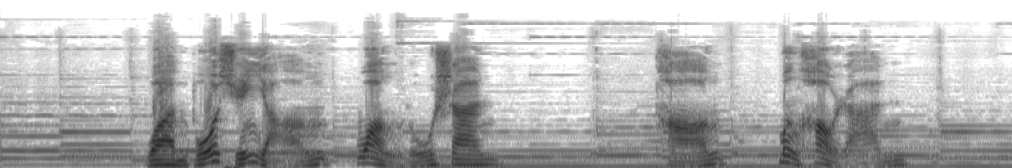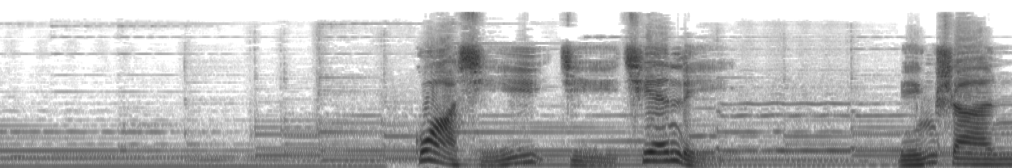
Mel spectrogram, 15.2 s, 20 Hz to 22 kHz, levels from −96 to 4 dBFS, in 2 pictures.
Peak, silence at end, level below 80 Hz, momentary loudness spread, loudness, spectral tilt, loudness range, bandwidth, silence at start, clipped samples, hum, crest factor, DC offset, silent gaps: -4 dBFS; 0 s; -42 dBFS; 22 LU; -17 LUFS; -3.5 dB/octave; 17 LU; 16 kHz; 0 s; under 0.1%; none; 16 dB; under 0.1%; none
